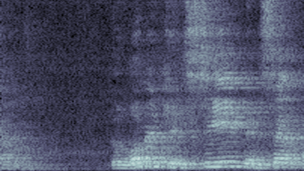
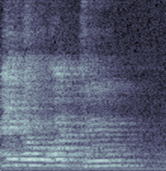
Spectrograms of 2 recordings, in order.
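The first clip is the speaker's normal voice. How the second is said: put-on high little kid voice, stubborn; 7 semitones higher, 3 dB louder than usual. Quoting a young boy who refuses to do something, in a little kid voice. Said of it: "in that little kid voice".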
